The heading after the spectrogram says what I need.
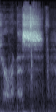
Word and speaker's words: Uranus: yes, it's pronounced Uranus. I know it's funnier the other way, but it is objectively incorrect to say it that way.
